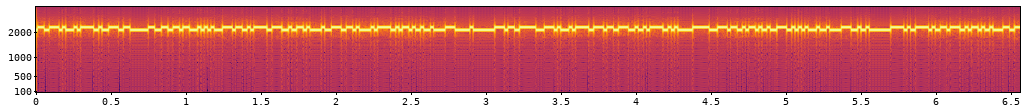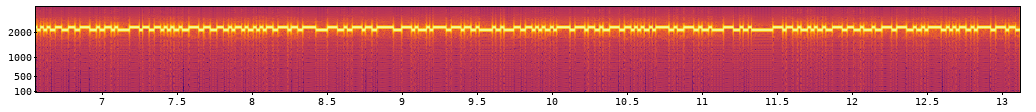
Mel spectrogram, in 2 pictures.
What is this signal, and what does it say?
RTTY, about 45.45 baud. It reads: HEAVILY ENGAGED. THE NEXT DAY, DURING RAIDS ON THE KURE AREA, JAPANESE
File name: fsk170 / USS-Massachusetts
